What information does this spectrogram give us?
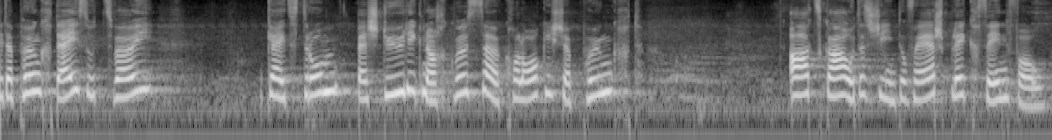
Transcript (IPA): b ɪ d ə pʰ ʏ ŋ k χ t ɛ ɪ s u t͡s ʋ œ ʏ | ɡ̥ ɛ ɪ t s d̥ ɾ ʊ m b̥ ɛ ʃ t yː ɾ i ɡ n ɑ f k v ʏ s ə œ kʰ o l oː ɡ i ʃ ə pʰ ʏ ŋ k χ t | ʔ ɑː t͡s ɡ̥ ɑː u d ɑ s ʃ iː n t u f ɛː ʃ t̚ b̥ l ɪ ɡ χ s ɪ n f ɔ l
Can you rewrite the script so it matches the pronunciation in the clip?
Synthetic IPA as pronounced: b ɪ d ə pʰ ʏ ŋ k χ t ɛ ɪ s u t͡s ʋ œ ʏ | ɡ̥ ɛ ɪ t s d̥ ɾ ʊ m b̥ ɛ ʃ t yː ɾ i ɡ n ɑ χ k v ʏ s ə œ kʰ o l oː ɡ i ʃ ə pʰ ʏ ŋ k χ t | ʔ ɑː t͡s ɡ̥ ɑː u d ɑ s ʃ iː n t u f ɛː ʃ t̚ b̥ l ɪ k χ s ɪ n f ɔ l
